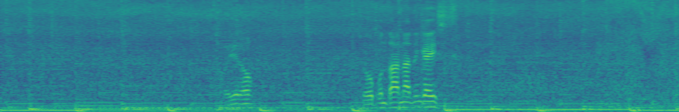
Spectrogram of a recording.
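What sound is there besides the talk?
Tuntunan Waterfalls, strong rushing water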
